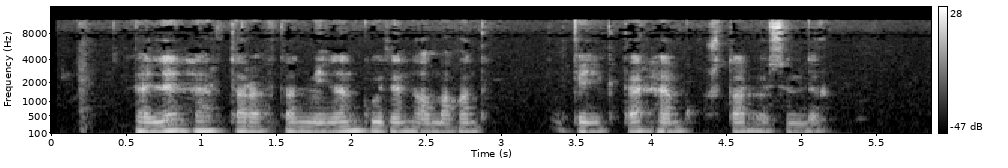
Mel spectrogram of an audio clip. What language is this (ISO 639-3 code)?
bak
